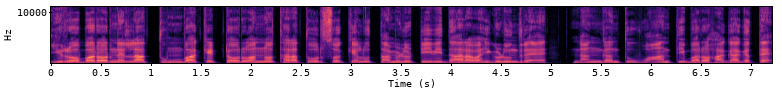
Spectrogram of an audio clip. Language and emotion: Kannada, disgusted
